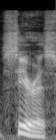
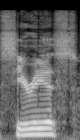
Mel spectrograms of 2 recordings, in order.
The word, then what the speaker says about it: serous: pull it up anyway it's called well Cirrus fluid and watch out calling it serious fluid a lot of students would do that a lot of students would try to spell it that way there is no I in there it's not serious fluid even though it is pretty serious it's referred to as Cirrus so you could again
